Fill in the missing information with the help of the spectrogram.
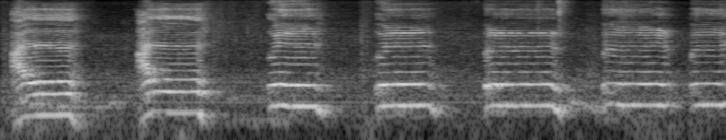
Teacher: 혀 끝을 윗 잇몸에 댄 채 공기를 양옆으로 흘려보내면서 소리를 냅니다. 알, 을, 이러면 혀 끝이요 일단은 윗 잇몸에 붙어야 돼요. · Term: 유음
